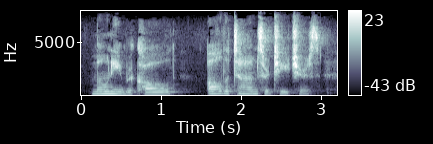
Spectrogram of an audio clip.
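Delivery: plain reading voice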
